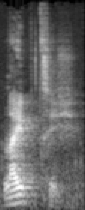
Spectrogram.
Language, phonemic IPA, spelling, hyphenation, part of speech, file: German, /ˈlaɪpt͡sɪç/, Leipzig, Leip‧zig, proper noun, Leipzig.ogg
- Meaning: 1. Leipzig (a city in Saxony, Germany) 2. a rural district of Saxony; seat: Borna 3. a hamlet in the Rural Municipality of Reford No. 379, Saskatchewan, Canada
